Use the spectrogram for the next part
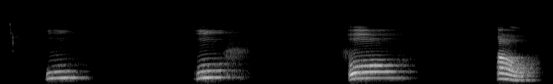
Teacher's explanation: आपके ओष्ठ जो हैं वो वृत्त के आकार की तरह खुल रहे हैं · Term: वृत्ताकार मुखी स्वर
